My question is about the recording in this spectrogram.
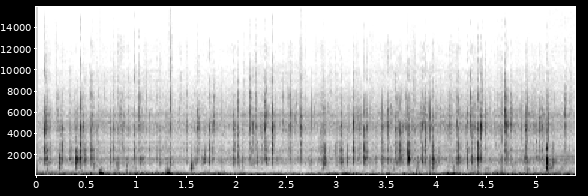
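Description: Underwater ambience heard through a submerged camera: a dense, continuous crackle of tiny clicks over a low water rumble, with two louder thumps about half a second and a second and a quarter in.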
